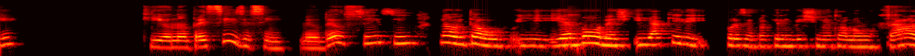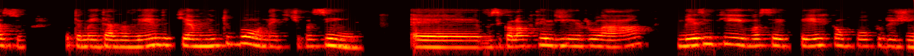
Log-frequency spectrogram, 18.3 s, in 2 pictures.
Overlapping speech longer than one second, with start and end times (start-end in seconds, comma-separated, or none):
none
